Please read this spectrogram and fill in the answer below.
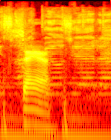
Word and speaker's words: T$AN: Say my name, it's just Tsan. Like Tsan with no D. Or like it's like tsunami, the T is silent. It's no, don't say the T.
